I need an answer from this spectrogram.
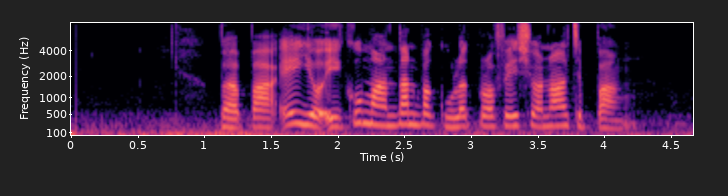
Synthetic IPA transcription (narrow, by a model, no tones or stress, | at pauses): b̥a̤paʔejɔikumant̪anpəɡ̥ṳlət̪̚pɾofesionald̥ʒ̥ə̤paŋ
